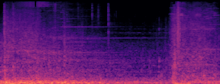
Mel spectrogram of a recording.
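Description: Spell explosion from the Confringo fire curse in the video game Hogwarts Legacy, a loud, dense booming blast that rumbles continuously, with a sharp burst near the end and no talking over it.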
